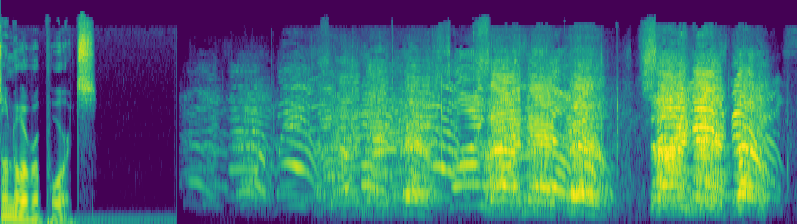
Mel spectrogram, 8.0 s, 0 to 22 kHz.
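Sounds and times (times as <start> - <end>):
speech: 0.0 - 1.0
large crowd of marching protesters chanting in unison: 1.8 - 7.9.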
